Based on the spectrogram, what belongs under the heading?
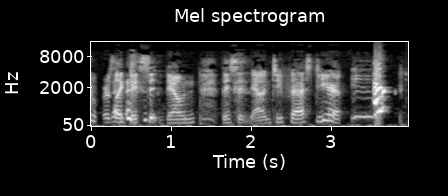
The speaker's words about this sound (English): That was my dog.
